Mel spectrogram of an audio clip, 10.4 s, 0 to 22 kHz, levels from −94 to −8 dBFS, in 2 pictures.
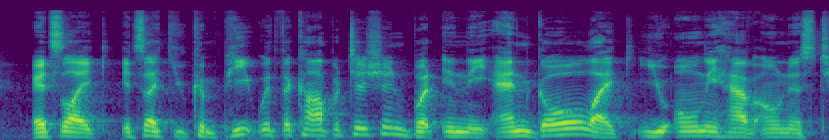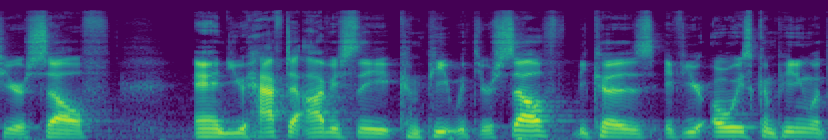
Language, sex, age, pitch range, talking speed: English, male, 20-39, 105-130 Hz, 205 wpm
